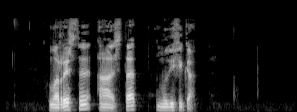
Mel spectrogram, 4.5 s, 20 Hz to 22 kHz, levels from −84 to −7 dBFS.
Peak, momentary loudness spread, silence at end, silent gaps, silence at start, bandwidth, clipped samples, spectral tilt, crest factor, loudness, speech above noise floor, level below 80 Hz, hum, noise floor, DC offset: -2 dBFS; 10 LU; 1.55 s; none; 0.75 s; 11.5 kHz; under 0.1%; -4 dB/octave; 22 dB; -21 LUFS; 54 dB; -60 dBFS; none; -74 dBFS; under 0.1%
